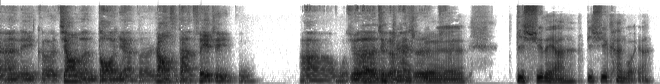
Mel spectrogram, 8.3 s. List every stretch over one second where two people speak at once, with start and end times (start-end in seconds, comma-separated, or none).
4.4-5.7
